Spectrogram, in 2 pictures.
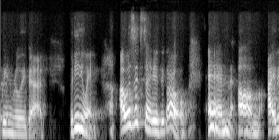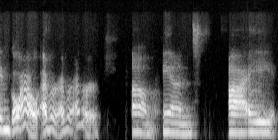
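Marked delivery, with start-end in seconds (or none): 1.0-5.7 higher and louder, bubbling with excitement; eager, raised pitch and volume; excited. Real, not acted. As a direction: let excitement lift the voice. Excited retelling of concert plans.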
